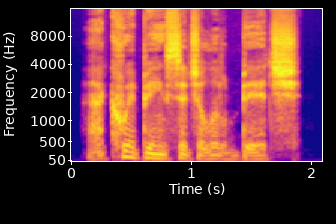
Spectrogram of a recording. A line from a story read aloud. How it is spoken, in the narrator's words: Monty mutters under his breath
